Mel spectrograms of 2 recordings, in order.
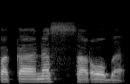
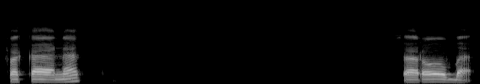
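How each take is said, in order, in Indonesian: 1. t melebur ke bunyi s yang mengikutinya. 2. t terdengar jelas sebelum kata berikutnya. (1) "Jangan fakanas saroba" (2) "taknya bunyi"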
